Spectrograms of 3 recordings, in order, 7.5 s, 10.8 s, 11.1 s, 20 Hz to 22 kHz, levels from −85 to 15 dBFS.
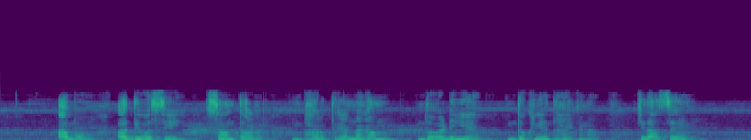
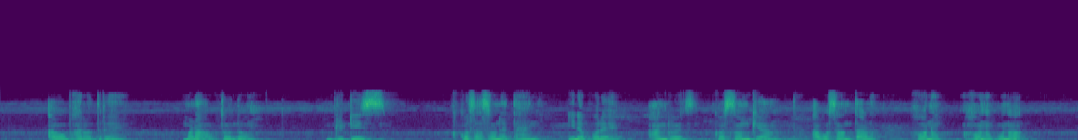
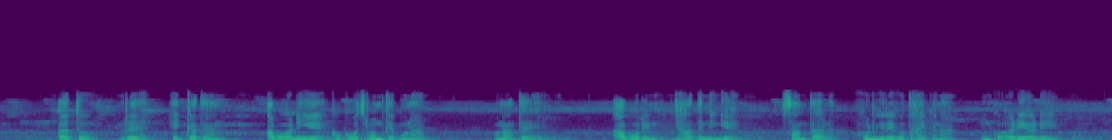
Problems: none marked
